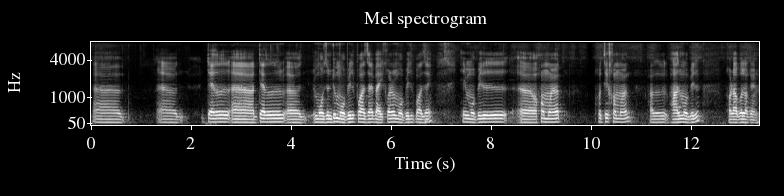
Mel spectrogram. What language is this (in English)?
Assamese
